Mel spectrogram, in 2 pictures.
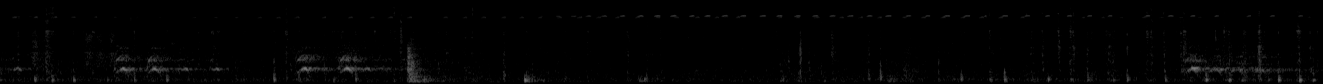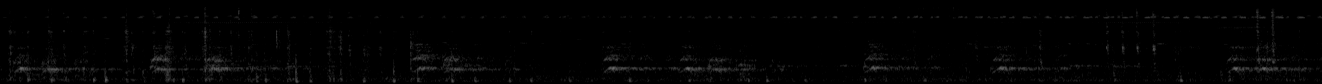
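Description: Faint, irregular hoof clops of a Tennessee Walking Horse colt. A short two-note call repeats every couple of seconds, over a steady high pulsing whine.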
